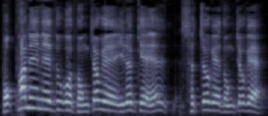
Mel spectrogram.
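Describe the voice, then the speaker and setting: A man's voice: high voice, moderate pace. An older man with a Gyeongsang Korean accent giving a folksy lecture, often checking with his listeners and posing rhetorical questions. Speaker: folk-culture lecturer. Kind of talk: lecture to an audience.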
